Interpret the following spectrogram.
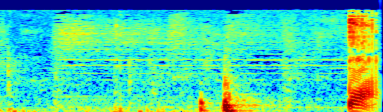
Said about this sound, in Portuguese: Quer soltar um peidinho pra nós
